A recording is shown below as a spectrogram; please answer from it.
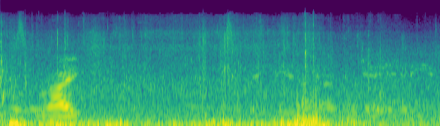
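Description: Wind buffeting the microphone on an open river: an uneven low rumble that swells around three seconds in. A short gliding vocal sound comes about half a second in.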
